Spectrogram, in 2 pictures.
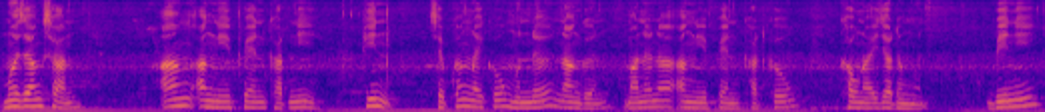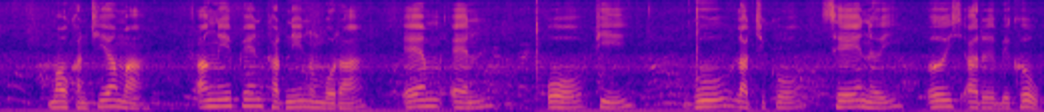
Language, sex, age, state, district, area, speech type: Bodo, male, 30-45, Assam, Kokrajhar, rural, read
